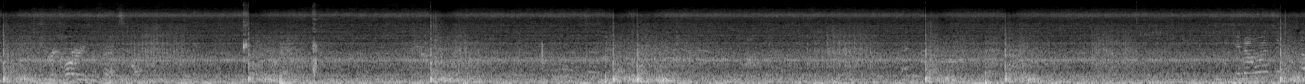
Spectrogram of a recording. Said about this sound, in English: You even see the fireworks?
